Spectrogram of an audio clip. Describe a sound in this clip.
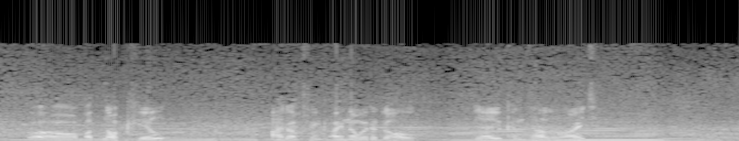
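A racing car engine blips sharply as it shifts down.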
